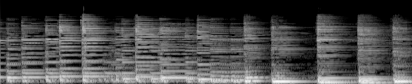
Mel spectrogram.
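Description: Korg microStation digital keyboard with a piano sound, played with one hand: a quick run of notes stepping downward, then a few loud low notes in the last second and a half.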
